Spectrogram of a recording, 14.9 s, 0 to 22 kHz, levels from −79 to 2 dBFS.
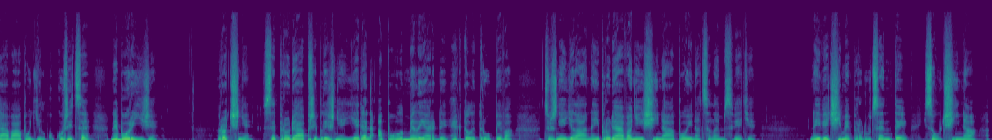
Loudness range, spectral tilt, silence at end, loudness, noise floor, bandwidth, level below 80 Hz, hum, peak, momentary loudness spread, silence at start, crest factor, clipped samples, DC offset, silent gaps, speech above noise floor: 2 LU; -5 dB/octave; 0.05 s; -30 LUFS; -67 dBFS; 20 kHz; -44 dBFS; none; -12 dBFS; 9 LU; 0 s; 18 dB; under 0.1%; under 0.1%; none; 37 dB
